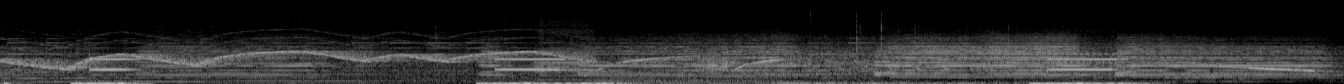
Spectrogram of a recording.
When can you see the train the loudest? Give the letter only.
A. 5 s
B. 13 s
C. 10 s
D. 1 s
C.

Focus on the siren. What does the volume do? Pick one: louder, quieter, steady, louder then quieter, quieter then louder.
quieter then louder.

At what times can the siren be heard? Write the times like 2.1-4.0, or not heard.
0.0-13.4.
